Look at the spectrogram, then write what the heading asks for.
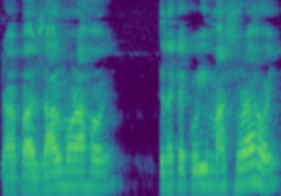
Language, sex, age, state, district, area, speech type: Assamese, female, 60+, Assam, Lakhimpur, rural, spontaneous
